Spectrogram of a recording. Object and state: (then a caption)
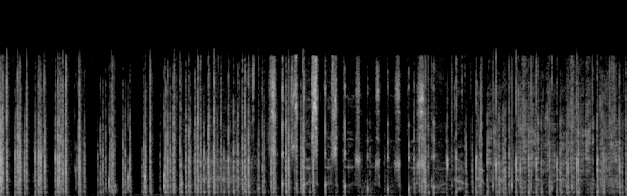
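Cardboard box scratched and tapped. Long nails scratch and tap the surface of a flat, printed cardboard makeup advent calendar box with numbered doors, held up close to a microphone. Rapid, dry scratching alternates with crisp, short taps that die away almost instantly, in a dense, continuous texture.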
